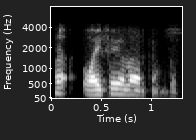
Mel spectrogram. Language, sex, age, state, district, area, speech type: Tamil, male, 18-30, Tamil Nadu, Nilgiris, urban, conversation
